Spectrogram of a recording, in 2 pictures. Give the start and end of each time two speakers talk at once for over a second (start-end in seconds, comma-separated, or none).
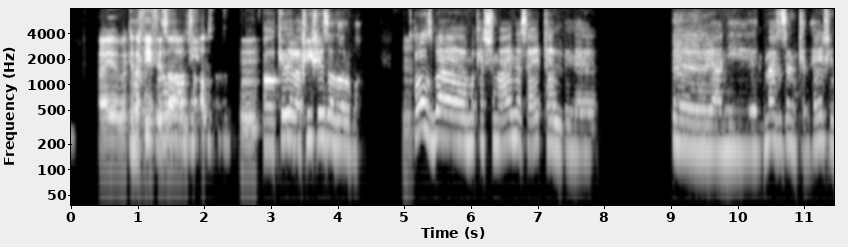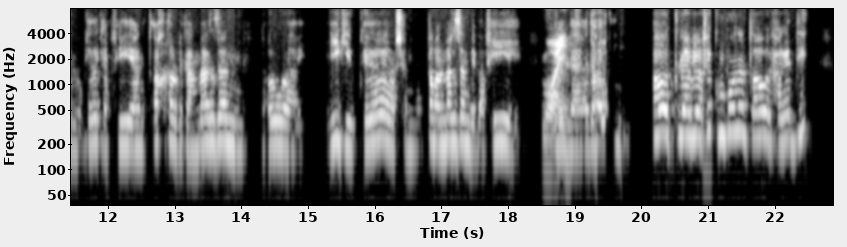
0.9-2.2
